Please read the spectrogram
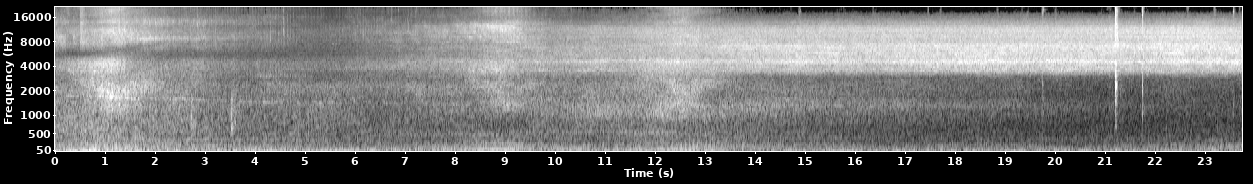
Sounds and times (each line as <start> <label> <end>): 0.0 Traffic Sound 23.7
12.7 walking on the Road 23.7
